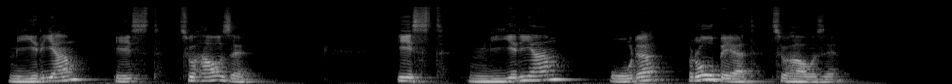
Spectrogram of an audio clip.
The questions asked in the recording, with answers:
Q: Ist Miriam oder Robert zu Hause?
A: Miriam. Wir sprechen von Miriam.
